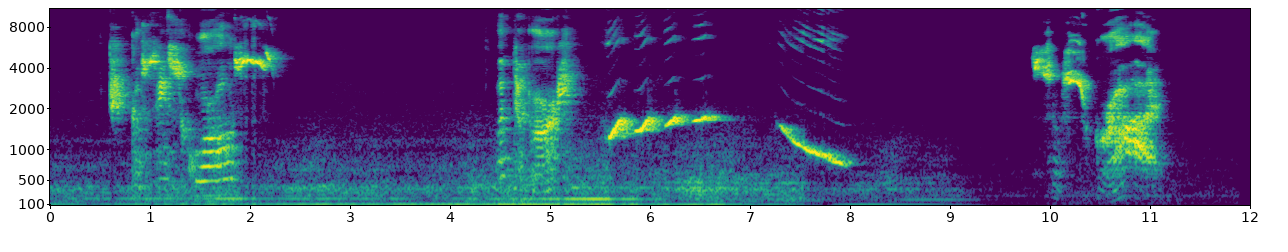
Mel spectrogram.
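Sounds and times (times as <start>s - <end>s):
parrot whistling: 0.6s - 2.4s, 4.7s - 8.1s
rough voice-like parrot burst: 9.8s - 11.3s.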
